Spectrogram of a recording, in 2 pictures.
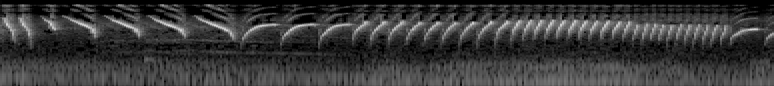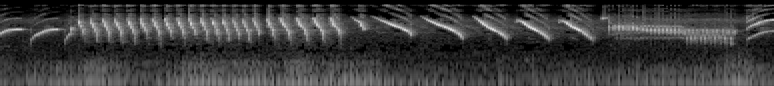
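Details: Canary delivering a long, sharp rolled song used to teach young canaries, alternating rapid high trills and repeated downward-sweeping whistles, with low background noise throughout.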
